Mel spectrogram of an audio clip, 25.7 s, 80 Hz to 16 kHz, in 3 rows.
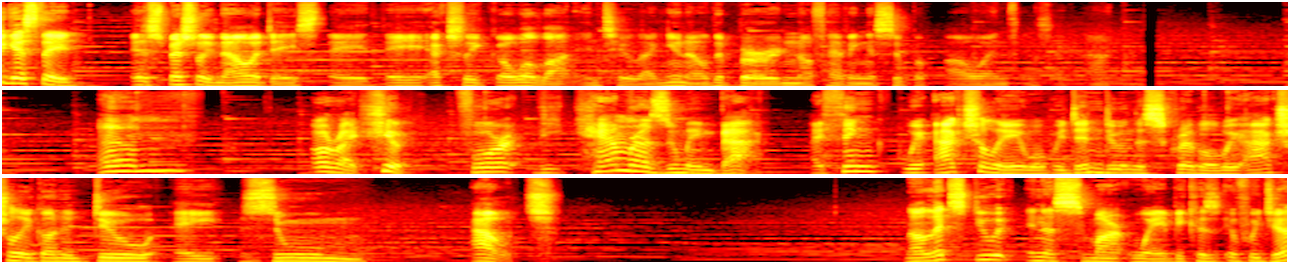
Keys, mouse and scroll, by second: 16.6 click.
